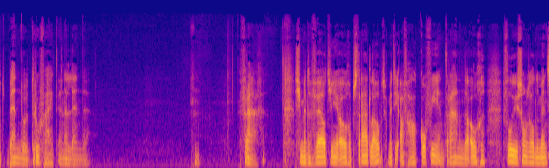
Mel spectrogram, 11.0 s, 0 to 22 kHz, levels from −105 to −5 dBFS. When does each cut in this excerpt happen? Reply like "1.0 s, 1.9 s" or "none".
none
